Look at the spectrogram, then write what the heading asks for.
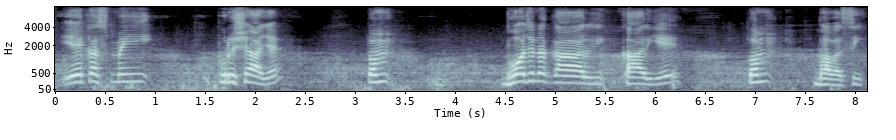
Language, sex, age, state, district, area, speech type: Sanskrit, male, 18-30, Tamil Nadu, Chennai, rural, spontaneous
